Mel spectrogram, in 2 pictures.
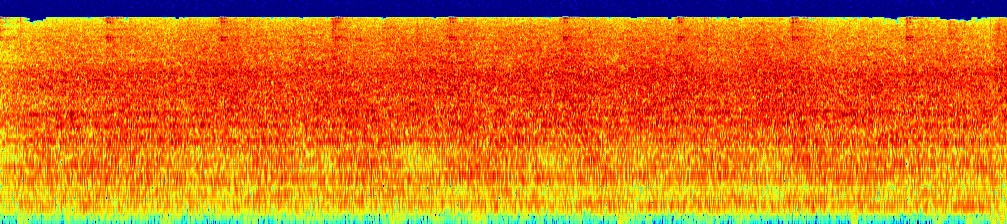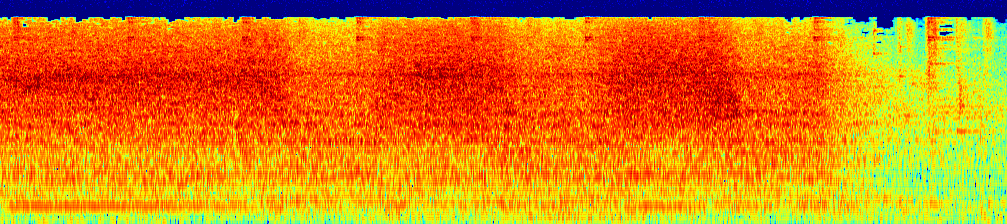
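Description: Handheld hair dryer blowing steadily on long hair, a constant rush of air with a faint motor hum.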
